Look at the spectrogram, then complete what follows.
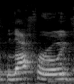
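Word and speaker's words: Laphroaig: Lafroig, aye. Lafroig. Okay, I put an extra syllable in the middle for no good reason.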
